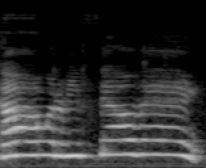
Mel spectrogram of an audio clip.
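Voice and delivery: thrilled to finally get on camera; giddy imitation of the actress; happy. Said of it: "she's all happy".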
